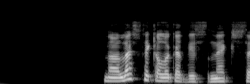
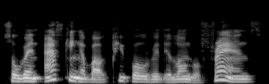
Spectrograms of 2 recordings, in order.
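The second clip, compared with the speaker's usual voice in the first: ordinary delivery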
